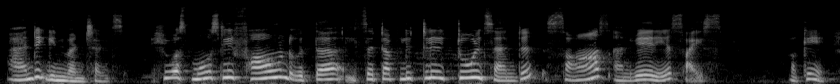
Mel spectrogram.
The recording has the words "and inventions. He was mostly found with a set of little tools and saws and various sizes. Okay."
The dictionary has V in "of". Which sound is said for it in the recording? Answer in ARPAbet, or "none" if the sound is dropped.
P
